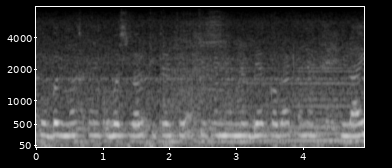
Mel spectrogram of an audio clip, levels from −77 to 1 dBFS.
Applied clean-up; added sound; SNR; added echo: none; Cupboard open or close + Bowed string instrument; 13 dB; none.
